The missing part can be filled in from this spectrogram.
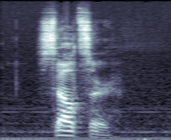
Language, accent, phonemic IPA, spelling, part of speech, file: English, US, /ˈsɛltsɚ/, seltzer, noun, En-us-seltzer.ogg
- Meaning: Ellipsis of seltzer water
